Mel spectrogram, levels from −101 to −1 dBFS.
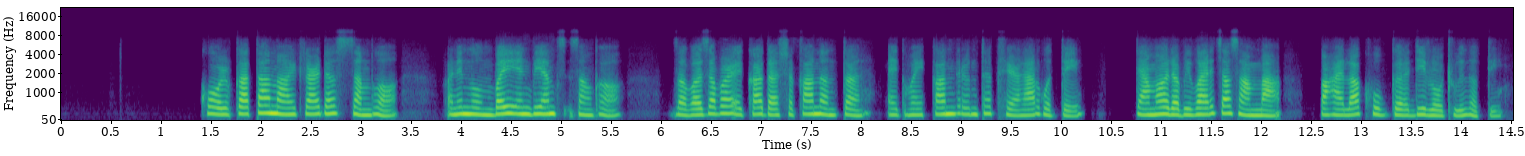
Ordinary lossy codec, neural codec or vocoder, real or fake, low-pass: Opus, 16 kbps; codec, 16 kHz, 0.5 kbps, FunCodec, trained on Chinese and English, 25 frames a second; fake; 7.2 kHz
